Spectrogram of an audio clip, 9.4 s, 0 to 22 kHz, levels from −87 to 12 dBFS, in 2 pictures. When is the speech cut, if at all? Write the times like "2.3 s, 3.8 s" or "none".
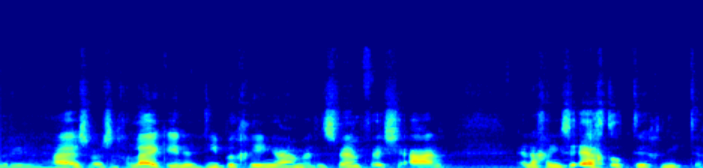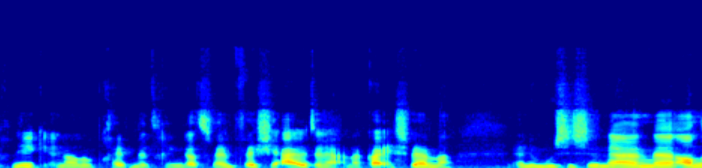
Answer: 4.2 s, 8.1 s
